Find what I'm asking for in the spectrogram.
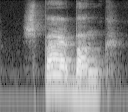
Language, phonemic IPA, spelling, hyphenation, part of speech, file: Dutch, /ˈspaːr.bɑŋk/, spaarbank, spaar‧bank, noun, Nl-spaarbank.ogg
- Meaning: savings bank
